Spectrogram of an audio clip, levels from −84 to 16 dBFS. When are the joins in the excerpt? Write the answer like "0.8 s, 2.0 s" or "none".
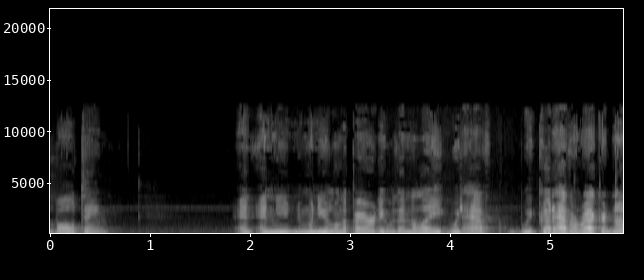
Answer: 2.8 s, 4.1 s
